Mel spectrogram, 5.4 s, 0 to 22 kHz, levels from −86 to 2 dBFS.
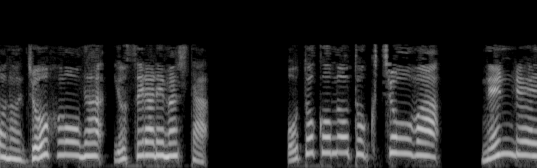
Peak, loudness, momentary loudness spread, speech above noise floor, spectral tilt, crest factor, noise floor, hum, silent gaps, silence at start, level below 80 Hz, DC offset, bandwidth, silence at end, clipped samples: -10 dBFS; -26 LUFS; 11 LU; over 65 dB; -5 dB/octave; 16 dB; under -90 dBFS; none; 2.11-2.86 s, 4.45-4.80 s; 0 s; -64 dBFS; under 0.1%; 7.6 kHz; 0 s; under 0.1%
